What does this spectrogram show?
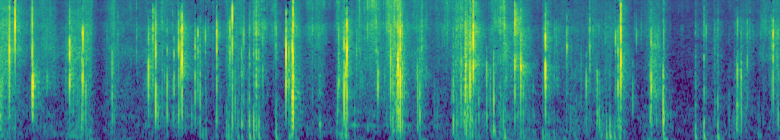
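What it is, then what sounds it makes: Plastic-wrapped tissue packet being crinkled. A small rectangular pocket tissue pack in colorful printed soft plastic film, full of tissues, is held in both hands and squeezed and crinkled with the fingertips. A dense, continuous run of bright, crisp crinkles and sharp crackles follows, each snapping off instantly with almost no low end.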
